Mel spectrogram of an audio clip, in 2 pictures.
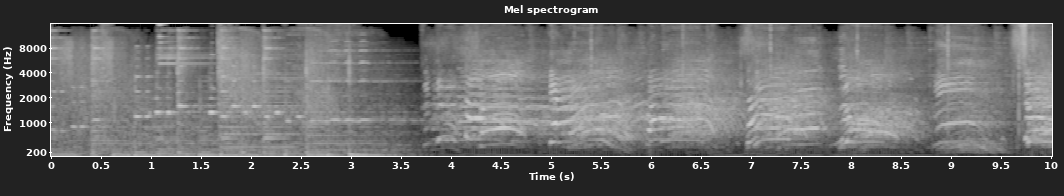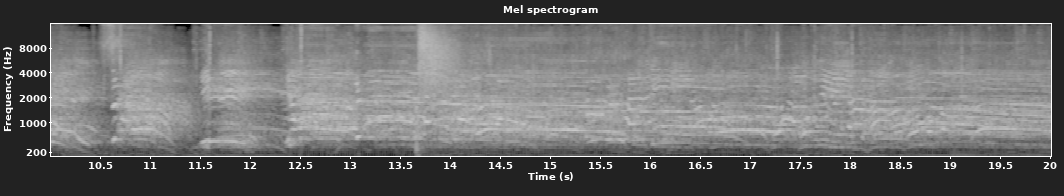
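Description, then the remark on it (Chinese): A short burst of music cuts to a large audience shouting in rhythmic, repeated bursts, then breaking into sustained, loud cheering and whooping at a live Lunar New Year's Eve show in Macau hosted by Eric Tsang, welcoming the Year of the Rabbit. “掌门人曾志伟带队在年30晚移师澳门拍摄直播贺年 show， 掌门人开心迎兔年百老汇，同观众一起送虎迎兔，场面热闹。”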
